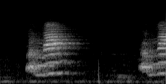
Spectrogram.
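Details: A pet female parrot, possibly an Alexandrine, speaks two short, nasal, two-syllable words, likely "mithu", about a second apart, each strongly voiced and slightly rising, with a low hum underneath.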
